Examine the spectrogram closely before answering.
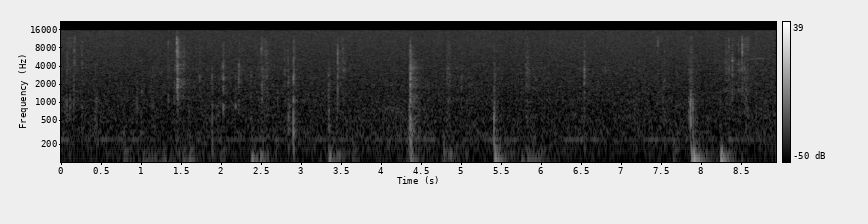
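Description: Faint, scattered small clicks and taps of trading cards being handled and slid into plastic sleeves, with two louder knocks close together near the end.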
